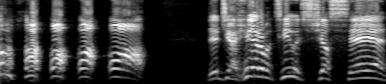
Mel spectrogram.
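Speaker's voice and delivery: put-on very high, very loud drunken cackling laugh. Voicing a drunk dwarf who claps a player's shoulder: drunk laughing dwarf. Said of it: "a very drunk dwarf".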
